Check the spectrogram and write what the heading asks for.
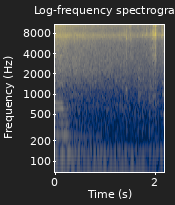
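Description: Steady background hum and hiss, with a couple of faint light clicks near the end as metal motorcycle clutch plates are handled during reassembly.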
